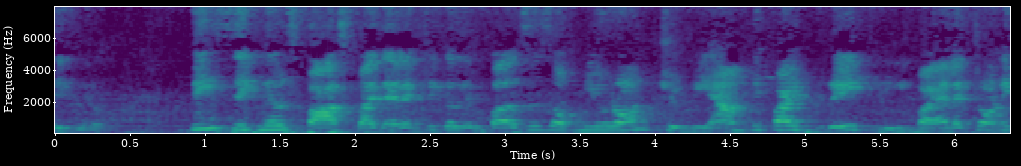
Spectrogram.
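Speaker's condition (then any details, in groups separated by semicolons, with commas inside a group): No condition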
